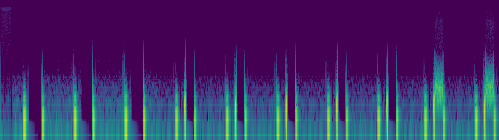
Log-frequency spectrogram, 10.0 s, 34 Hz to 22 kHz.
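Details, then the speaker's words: Mitral valve prolapse: regular heartbeat near 60 a minute with a sharp mid-systolic click after the first sound and a short late systolic murmur; the click-murmur complex moves later with squatting. "the click murmur complex moves later with a squat maneuver listen once again to a patient with mitral valve prolapse"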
